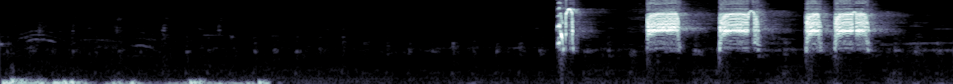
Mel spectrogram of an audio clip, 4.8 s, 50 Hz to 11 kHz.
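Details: Black francolin calling on the evening of 21 February 2025, around 6:15 pm: after a low rumbling at the start, a quick series of four or five harsh, grating, broadband notes, loud and closely spaced.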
